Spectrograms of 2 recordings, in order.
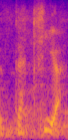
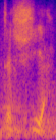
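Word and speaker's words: Dacia: country was a province called the Dakia or Dashia. You can pronounce it in different ways over there.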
